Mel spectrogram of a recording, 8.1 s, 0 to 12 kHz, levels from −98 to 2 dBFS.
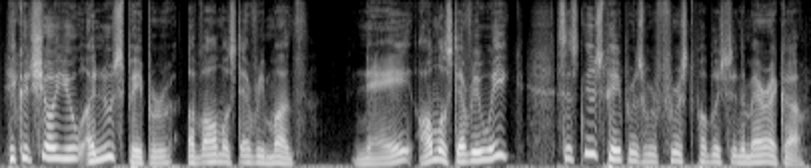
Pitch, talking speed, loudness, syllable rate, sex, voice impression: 155 Hz, 150 wpm, -17 LUFS, 5.4 syllables/s, male, masculine, very adult-like, very middle-aged, slightly thick, slightly tensed, slightly weak, very bright, slightly soft, clear, very fluent, slightly raspy, slightly cool, intellectual, slightly refreshing, sincere, calm, slightly mature, friendly, reassuring, very unique, slightly wild, very lively, kind, slightly intense, slightly sharp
